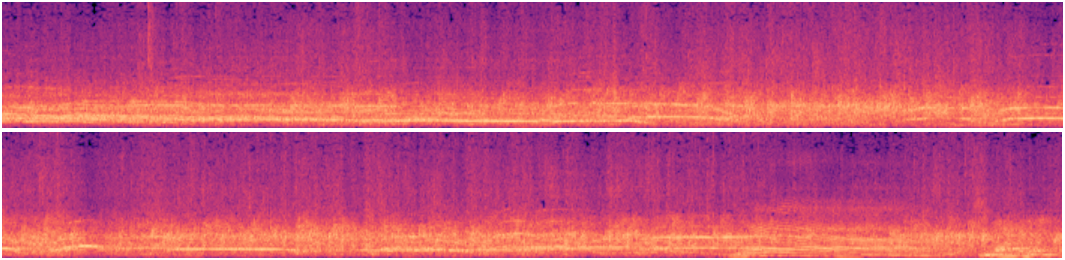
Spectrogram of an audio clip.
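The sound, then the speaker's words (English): A crowd claps loudly and steadily for the whole stretch, with scattered whoops and rising, falling cheers cutting through the dense wash of applause, welcoming guests Kumail Nanjiani, Jonah Ray, and Zach Galifianakis. “Such a huge cheer.”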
